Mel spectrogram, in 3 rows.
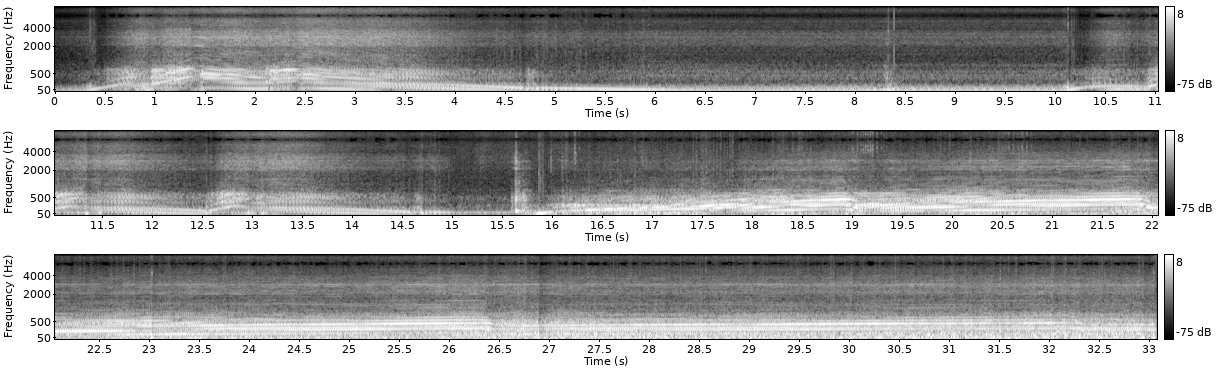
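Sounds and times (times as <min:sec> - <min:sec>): car engine revving: 0:00.0 - 0:05.8, 0:06.4 - 0:33.0
car accelerating at full throttle: 0:00.2 - 0:05.0, 0:10.1 - 0:33.0
car engine idling: 0:03.9 - 0:11.0, 0:13.8 - 0:17.6.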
